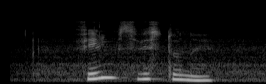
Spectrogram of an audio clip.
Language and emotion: Russian, neutral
